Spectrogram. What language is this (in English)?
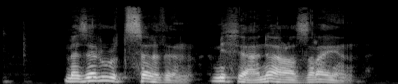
Kabyle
